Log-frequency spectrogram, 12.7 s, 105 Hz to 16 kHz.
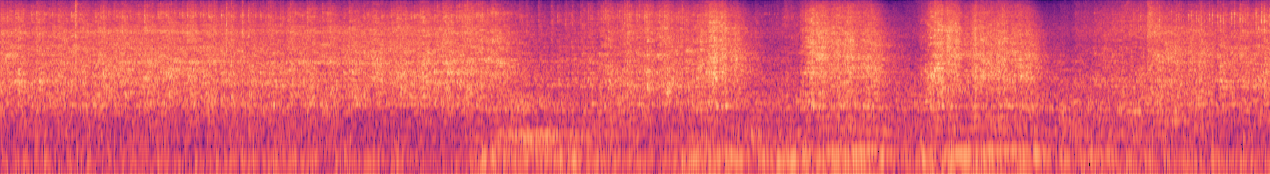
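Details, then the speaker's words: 1963 Ford Thunderbird V8 after sitting 35+ years, on old plug wires and an untuned carburetor: catches and settles into a fairly even idle with clean rev blips. Running well, though it later smokes from oil burning off and may be boiling over. "I think that sounds like a nice engine if it runs that well on the garbage wires and >> garbage carburetor that's on there and nothing's set up."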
